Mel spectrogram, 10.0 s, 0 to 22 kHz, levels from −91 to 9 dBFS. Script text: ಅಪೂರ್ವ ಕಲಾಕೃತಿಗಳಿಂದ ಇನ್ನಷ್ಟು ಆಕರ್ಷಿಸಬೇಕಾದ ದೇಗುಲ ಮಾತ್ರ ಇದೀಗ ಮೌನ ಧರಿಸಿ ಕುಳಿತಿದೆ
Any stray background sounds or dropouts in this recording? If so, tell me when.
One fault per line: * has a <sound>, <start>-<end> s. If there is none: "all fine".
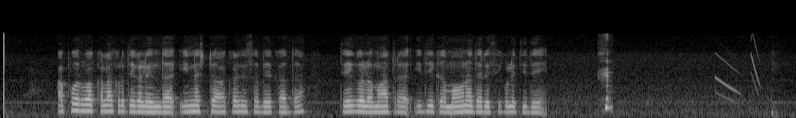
* has a laugh, 7.5-7.7 s
* has a chirp, 8.9-9.5 s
